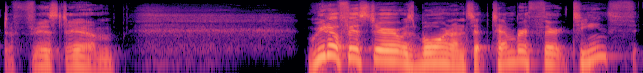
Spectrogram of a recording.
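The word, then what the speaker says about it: Guido Pfister: Guido Fister was born on September 13th, 1818 in Henjin, Germany.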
